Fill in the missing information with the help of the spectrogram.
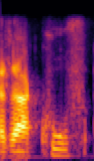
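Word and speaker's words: Raków: Beziehungsweise es heißt ja Rakuf eigentlich im Deutschen, ja. weil es ja ein O mit einem Strich oben drüber ist, wird ja als U ausgesprochen ist ja sozusagen in der Extraklasse eine Überraschungsmannschaft gewesen, oder?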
